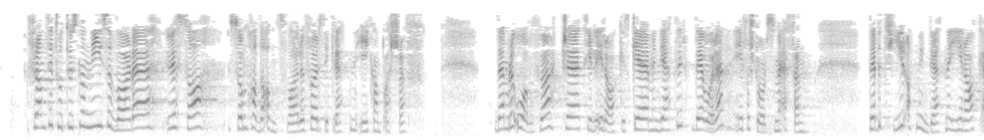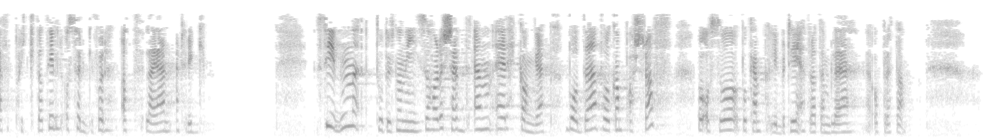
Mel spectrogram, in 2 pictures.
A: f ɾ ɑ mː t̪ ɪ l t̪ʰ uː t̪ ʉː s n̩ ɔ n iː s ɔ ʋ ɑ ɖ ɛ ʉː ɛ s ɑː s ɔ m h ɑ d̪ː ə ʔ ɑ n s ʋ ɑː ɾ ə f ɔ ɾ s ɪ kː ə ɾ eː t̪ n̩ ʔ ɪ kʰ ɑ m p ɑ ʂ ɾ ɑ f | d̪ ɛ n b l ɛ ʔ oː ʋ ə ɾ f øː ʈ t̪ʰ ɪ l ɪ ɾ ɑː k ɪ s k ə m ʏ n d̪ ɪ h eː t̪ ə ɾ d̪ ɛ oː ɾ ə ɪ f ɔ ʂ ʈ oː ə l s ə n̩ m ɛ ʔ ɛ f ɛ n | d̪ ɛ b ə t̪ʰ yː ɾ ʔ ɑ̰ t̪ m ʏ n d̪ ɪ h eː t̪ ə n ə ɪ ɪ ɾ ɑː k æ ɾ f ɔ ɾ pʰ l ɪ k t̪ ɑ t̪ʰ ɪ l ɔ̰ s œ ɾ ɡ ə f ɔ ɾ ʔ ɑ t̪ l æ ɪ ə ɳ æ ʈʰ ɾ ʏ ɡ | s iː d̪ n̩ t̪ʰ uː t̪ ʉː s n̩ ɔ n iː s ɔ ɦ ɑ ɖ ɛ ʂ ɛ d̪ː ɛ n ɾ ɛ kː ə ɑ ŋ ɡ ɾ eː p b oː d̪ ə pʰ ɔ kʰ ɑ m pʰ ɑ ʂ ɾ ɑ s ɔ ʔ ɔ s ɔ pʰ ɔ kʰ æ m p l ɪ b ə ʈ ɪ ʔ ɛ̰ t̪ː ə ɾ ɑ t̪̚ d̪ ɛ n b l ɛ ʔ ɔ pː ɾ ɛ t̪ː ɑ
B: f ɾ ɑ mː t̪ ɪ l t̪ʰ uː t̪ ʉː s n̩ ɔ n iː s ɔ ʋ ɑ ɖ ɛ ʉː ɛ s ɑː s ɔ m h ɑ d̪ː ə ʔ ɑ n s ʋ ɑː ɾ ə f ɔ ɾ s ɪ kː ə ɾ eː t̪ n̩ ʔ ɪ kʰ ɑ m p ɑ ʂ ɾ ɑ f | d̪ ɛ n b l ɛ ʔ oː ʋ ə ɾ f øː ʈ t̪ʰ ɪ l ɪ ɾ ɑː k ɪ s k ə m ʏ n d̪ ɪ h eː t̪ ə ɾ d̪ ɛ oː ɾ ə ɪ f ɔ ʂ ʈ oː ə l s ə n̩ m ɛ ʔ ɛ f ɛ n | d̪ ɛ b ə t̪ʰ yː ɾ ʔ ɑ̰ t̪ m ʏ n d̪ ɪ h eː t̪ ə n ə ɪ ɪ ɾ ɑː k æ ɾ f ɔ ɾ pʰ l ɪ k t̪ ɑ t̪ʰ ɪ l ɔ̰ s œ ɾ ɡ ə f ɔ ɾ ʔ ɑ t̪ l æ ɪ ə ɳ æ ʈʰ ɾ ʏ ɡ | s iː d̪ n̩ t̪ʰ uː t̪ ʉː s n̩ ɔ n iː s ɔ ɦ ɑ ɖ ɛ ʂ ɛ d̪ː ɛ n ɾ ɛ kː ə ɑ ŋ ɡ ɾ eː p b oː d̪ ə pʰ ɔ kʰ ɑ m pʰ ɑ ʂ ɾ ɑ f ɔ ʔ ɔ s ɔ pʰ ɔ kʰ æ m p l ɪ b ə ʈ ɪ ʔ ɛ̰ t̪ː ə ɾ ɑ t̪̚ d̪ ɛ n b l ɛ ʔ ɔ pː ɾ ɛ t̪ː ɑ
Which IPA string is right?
B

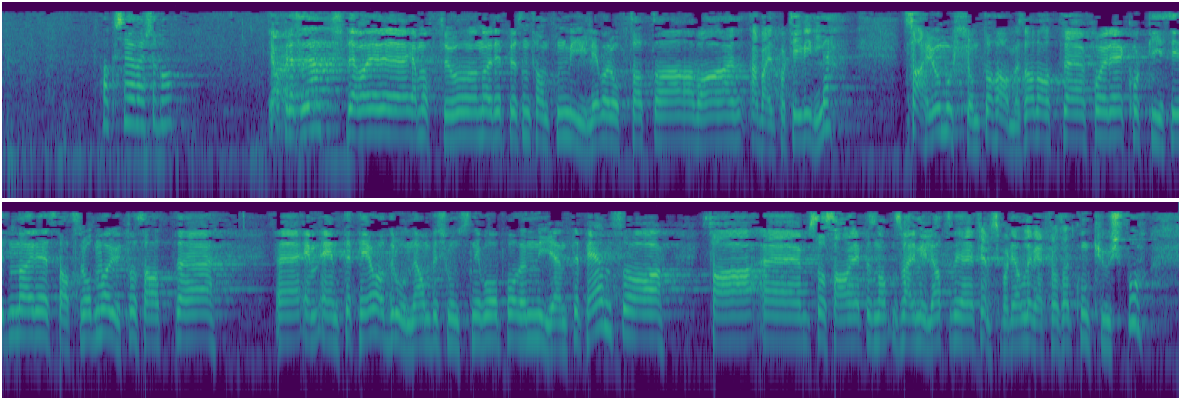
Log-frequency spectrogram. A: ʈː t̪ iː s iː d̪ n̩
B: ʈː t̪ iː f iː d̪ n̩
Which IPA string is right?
A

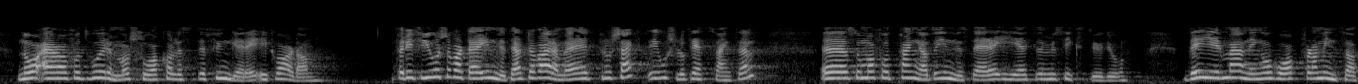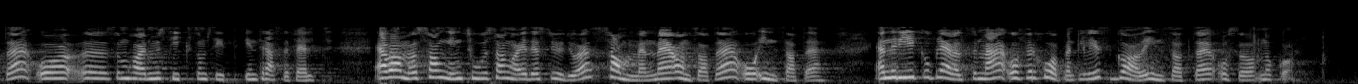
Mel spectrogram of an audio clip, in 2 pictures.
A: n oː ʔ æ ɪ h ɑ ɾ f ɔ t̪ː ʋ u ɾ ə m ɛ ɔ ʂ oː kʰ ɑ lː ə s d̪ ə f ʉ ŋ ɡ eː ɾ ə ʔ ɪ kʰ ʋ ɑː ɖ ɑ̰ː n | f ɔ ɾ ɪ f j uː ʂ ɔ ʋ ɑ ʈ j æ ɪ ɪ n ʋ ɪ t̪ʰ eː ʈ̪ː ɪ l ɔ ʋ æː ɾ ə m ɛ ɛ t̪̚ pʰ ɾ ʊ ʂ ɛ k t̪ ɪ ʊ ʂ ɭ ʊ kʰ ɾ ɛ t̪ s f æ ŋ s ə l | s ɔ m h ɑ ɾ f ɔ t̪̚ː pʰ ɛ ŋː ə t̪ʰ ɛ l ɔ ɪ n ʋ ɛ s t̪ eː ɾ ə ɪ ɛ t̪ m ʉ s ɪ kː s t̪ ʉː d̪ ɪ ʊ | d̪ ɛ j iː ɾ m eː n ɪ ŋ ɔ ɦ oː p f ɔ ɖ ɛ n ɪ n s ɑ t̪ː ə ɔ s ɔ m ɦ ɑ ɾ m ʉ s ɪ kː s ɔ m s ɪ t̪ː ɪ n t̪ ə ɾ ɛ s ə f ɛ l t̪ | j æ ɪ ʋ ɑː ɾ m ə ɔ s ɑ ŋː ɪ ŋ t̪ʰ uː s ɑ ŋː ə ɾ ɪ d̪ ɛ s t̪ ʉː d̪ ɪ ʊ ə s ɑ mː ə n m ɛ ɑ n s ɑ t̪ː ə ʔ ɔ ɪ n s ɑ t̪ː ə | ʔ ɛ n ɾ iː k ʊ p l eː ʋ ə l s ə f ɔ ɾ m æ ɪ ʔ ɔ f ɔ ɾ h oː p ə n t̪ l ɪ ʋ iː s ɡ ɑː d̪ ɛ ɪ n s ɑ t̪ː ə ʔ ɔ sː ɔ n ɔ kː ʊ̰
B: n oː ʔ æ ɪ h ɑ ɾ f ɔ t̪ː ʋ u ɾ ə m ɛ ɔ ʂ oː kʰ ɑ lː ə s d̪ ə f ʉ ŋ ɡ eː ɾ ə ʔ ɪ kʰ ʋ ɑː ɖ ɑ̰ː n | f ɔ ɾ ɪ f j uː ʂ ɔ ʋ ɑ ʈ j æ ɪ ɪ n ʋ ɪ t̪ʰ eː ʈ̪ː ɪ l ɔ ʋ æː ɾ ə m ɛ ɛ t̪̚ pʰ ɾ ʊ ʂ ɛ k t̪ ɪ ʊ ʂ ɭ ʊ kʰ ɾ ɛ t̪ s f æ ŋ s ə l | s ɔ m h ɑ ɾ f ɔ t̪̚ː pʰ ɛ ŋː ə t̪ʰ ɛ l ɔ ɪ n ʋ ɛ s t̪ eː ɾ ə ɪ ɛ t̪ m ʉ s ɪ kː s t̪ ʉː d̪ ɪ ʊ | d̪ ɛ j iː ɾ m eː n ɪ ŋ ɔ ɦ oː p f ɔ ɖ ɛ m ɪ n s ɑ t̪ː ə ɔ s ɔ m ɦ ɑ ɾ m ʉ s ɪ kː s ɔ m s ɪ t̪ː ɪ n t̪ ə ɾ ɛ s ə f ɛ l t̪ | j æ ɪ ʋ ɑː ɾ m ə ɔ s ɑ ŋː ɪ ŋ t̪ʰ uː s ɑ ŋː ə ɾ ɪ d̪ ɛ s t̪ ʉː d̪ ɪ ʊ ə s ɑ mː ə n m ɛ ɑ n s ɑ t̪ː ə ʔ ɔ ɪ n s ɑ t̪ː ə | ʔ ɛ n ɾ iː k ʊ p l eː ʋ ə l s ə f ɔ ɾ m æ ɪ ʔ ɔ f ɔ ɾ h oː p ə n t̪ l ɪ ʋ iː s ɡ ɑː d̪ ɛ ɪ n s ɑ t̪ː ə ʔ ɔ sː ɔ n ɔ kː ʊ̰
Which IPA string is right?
B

